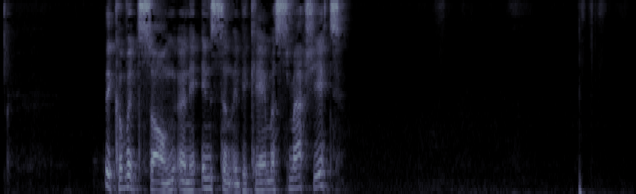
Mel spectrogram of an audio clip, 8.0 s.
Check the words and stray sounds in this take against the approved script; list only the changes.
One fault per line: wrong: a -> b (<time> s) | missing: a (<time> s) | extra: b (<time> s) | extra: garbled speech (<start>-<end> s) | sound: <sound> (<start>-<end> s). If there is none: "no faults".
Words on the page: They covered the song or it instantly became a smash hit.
wrong: or -> and (2.2 s)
